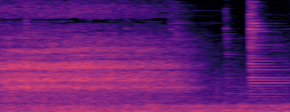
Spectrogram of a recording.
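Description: Wind blowing hard across a sailboat at sea, a loud, steady rushing roar with a faint wash of water beneath it, no voices.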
